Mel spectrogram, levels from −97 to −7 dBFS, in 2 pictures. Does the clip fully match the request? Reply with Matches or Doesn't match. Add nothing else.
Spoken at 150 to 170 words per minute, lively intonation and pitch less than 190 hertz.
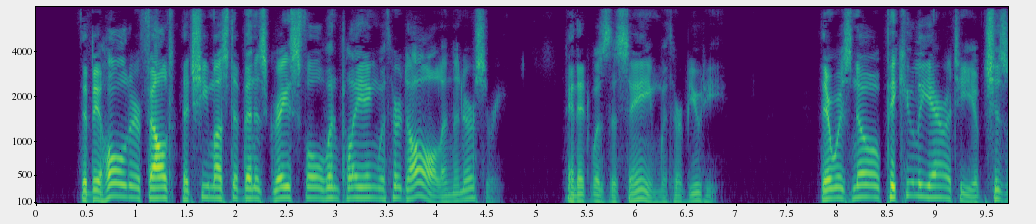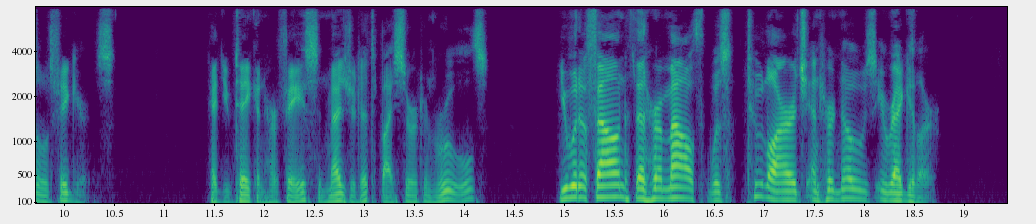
Doesn't match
